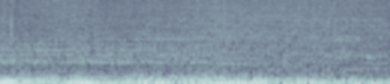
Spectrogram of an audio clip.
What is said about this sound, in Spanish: Simón está en un embotellamiento. Los autos avanzan de a poco.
